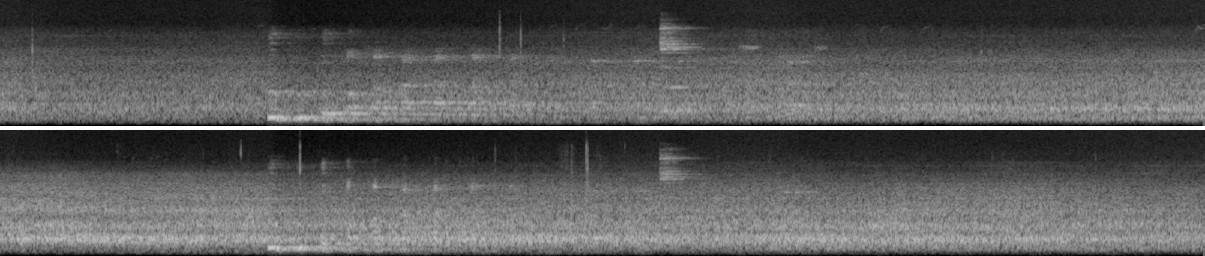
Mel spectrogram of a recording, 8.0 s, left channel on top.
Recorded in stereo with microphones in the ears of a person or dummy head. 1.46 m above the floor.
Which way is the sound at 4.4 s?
15° right (ahead or behind).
